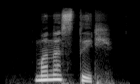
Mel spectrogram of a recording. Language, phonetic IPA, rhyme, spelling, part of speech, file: Russian, [mənɐˈstɨrʲ], -ɨrʲ, монастырь, noun, Ru-монастырь.ogg
- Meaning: monastery, convent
